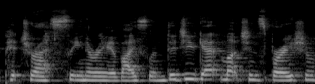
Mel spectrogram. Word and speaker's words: Iceland: Я извиняюсь, конечно, я вроде как английский язык знаю вершками, да, но, по-моему, Iceland как Island, то есть S не читается в этом слое, Island, говоря.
